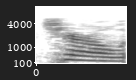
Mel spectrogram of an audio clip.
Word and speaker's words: Cheryl: And so Cheryl with a hard CH is the Hebrew or the Jewish way to pronounce her name.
